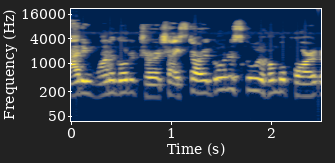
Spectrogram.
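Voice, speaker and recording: With a strong Puerto Rican accent, a man speaks at a fairly quick pace. His voice is high-pitched and dark and mellow in tone. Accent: heavy Puerto Rican Spanish accent in English. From Puerto Rico. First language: Spanish. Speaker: youth minister and fitness trainer. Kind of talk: podcast interview.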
